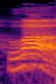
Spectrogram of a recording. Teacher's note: तो लिप्स और अपर टीथ दोनों मिलकर के जो साउंड निकालते हैं वो लेबियोडेंटल साउंड होती है।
